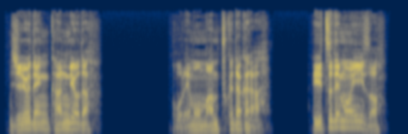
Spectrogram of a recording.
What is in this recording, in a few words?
AP Notification Voice; Beelzebub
